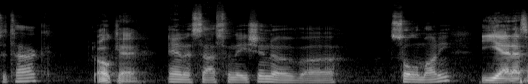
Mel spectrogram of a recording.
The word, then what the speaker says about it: Soleimani: and assassination of Soleimani.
